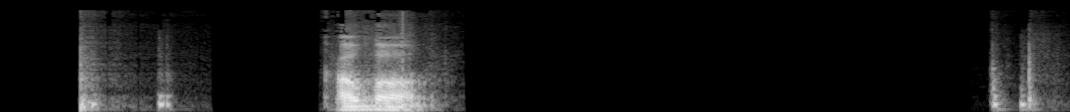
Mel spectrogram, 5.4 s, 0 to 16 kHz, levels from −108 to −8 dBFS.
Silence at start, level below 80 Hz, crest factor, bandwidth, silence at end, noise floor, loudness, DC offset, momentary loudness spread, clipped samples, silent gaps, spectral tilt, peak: 0.4 s; -48 dBFS; 26 dB; 10.5 kHz; 0.2 s; -38 dBFS; -19 LUFS; under 0.1%; 23 LU; under 0.1%; 1.06-1.59 s, 2.33-4.86 s; -9 dB/octave; 0 dBFS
